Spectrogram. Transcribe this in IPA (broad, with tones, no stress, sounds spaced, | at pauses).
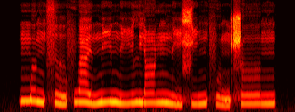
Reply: m ɤ˥˩ ŋ s ɹ̩˨˩ f w a˥˩ ɪ̯ n̪ i˥ n̪ i˧˥ l j ɑ˥ ŋ n̪ ḭ˨˩ ɕ i˧˥ ŋ f ʊ̰˨˩ ŋ ʂ ɤ˥ ŋ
